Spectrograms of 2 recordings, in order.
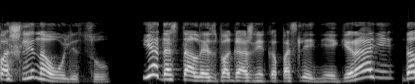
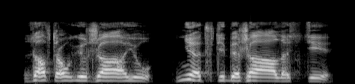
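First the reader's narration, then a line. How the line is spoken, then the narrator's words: Grumbling. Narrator (Russian): бурчала Иванова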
